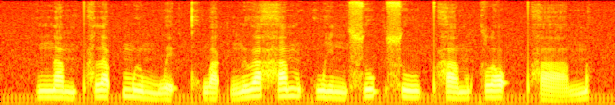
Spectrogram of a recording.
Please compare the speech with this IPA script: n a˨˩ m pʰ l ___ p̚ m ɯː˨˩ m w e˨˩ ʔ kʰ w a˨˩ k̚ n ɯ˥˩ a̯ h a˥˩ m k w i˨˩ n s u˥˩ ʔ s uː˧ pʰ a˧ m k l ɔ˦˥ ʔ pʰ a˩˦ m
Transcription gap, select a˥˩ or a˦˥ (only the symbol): a˦˥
